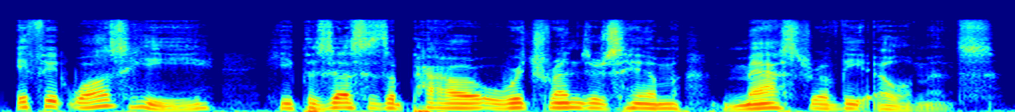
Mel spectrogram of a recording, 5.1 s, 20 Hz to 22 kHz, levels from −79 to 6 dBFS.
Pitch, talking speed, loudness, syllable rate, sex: 115 Hz, 175 wpm, -18 LUFS, 4.9 syllables/s, male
